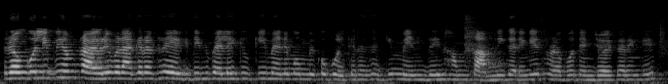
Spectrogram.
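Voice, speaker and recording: Fast-talking young woman vlogging at home. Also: a little high, little pitch movement, fairly bright tone. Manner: chatty, mixes in English words. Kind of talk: casual home vlog. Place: at home, indoors and on a terrace. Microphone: handheld phone.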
